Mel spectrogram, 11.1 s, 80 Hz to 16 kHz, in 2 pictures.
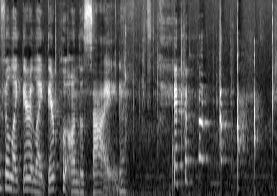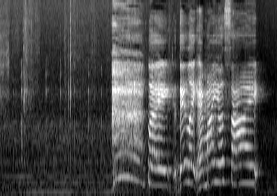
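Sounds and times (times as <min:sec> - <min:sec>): woman laughing: 0:03.2 - 0:05.3, 0:05.9 - 0:08.5.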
